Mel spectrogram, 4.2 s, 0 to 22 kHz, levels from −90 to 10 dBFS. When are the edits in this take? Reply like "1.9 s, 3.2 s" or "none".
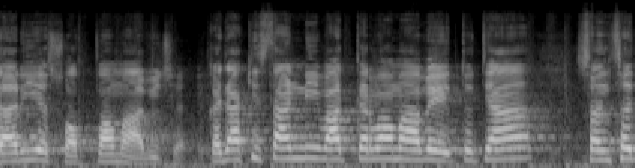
1.2 s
